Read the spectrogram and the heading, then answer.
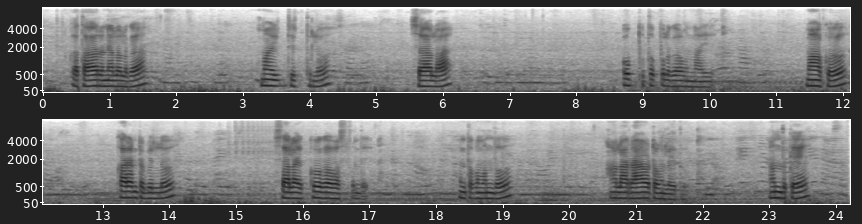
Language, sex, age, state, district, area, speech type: Telugu, female, 60+, Andhra Pradesh, Nellore, rural, spontaneous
